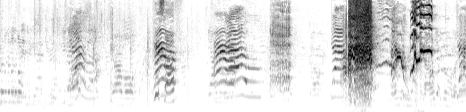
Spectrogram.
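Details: Blue-and-yellow macaw at Walter Zoo in Gossau, Switzerland, producing a run of warbling, speech-like phrases with wavering pitch, separated by short pauses, and ending in a loud, harsh burst near the end.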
